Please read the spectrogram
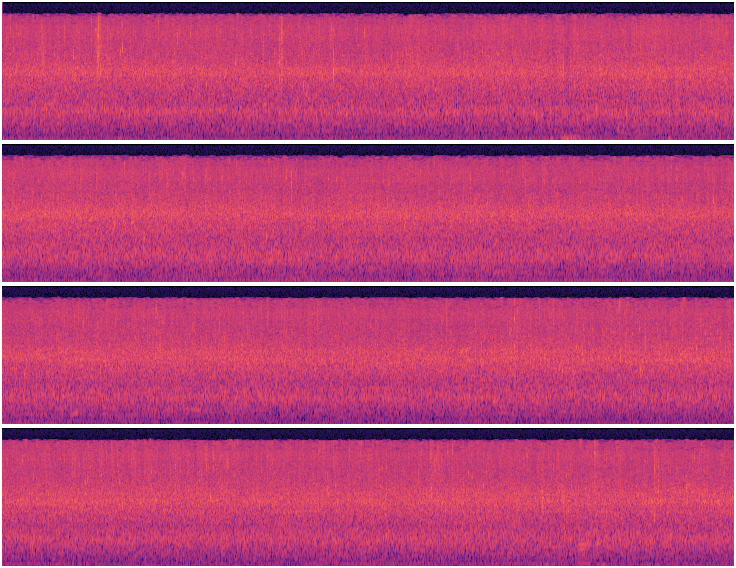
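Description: Steady rushing of floodwater, with a single brief knock about six seconds in.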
